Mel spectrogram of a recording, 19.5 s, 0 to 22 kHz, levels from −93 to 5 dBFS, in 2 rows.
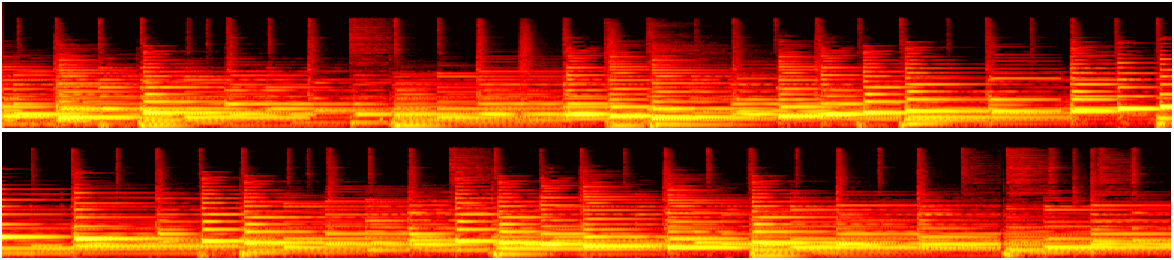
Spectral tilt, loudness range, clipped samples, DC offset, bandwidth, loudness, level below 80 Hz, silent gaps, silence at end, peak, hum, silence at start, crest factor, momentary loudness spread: -7.5 dB/octave; 4 LU; under 0.1%; under 0.1%; 14 kHz; -20 LUFS; -40 dBFS; none; 0 s; -4 dBFS; none; 0 s; 16 dB; 8 LU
